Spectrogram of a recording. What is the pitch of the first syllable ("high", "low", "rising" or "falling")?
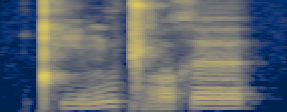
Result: low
